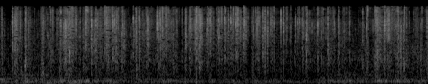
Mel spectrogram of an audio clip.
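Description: Long nails scratch across the coconut shell chips covering a handbag that lies flat. The result is a dense, bright, crackling scrape made of many quick clicks with almost no low end.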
